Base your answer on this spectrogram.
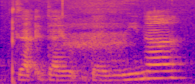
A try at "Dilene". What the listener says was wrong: No A at the end. Dilene.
